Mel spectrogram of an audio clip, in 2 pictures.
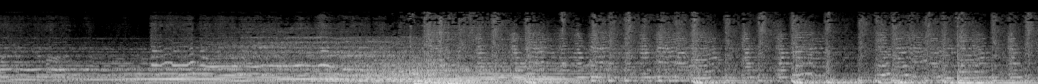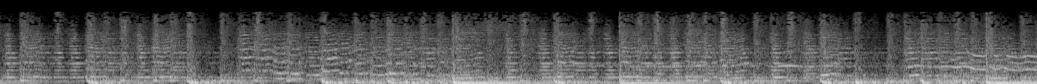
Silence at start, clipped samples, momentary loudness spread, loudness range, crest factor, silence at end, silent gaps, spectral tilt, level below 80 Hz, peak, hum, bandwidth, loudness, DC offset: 0 s; under 0.1%; 7 LU; 5 LU; 16 dB; 0 s; none; -6 dB/octave; -22 dBFS; -2 dBFS; none; 12.5 kHz; -19 LUFS; under 0.1%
